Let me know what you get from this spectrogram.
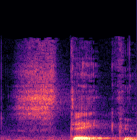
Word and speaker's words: STEAC: STEAC. Steak is the way everybody likes to pronounce it.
